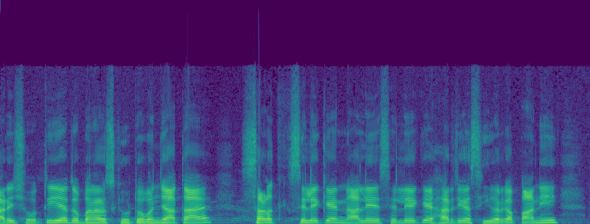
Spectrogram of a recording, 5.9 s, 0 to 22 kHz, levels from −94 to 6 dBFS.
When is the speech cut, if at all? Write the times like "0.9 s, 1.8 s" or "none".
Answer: none

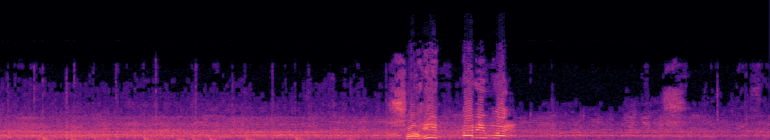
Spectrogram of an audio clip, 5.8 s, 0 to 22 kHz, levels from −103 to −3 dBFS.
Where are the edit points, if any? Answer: none

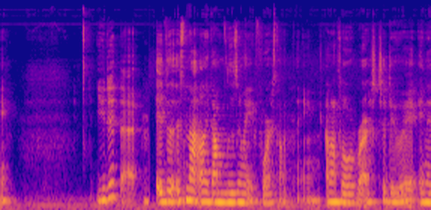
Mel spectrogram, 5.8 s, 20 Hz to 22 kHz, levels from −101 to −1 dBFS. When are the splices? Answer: 1.9 s

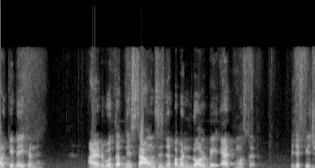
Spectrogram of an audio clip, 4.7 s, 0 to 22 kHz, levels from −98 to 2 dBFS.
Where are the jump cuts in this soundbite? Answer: none

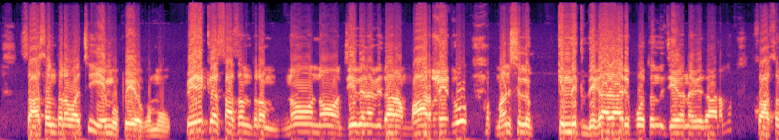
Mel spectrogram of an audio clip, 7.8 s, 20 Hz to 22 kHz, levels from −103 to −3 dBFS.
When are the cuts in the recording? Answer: 1.8 s

